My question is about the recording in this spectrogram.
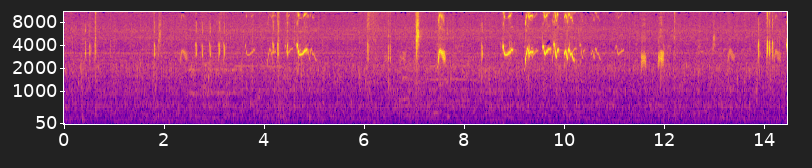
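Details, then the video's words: Silver-eared mesia song recorded for luring and tutoring caged birds. Scattered thin chips through the first half, then a livelier stretch of short, wavering whistles and slurred notes around the middle, over a steady faint background hiss. "pancingan dan masteran suara burung pancawarna"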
